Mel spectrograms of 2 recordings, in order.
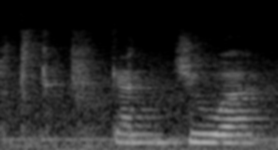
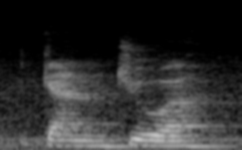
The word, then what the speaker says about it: canh chua: Canh chua. Canh chua.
